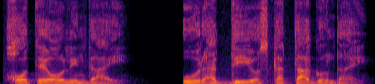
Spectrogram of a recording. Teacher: he makes it an ND sound instead of an NT sound, to use the Roman alphabet letters as a comparison.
